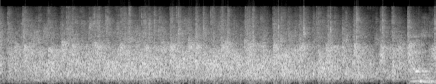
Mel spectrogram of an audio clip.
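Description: An audience claps in applause at an ICBA gathering in Little Rock, a dense, steady wash of hand claps filling the room for a few seconds.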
